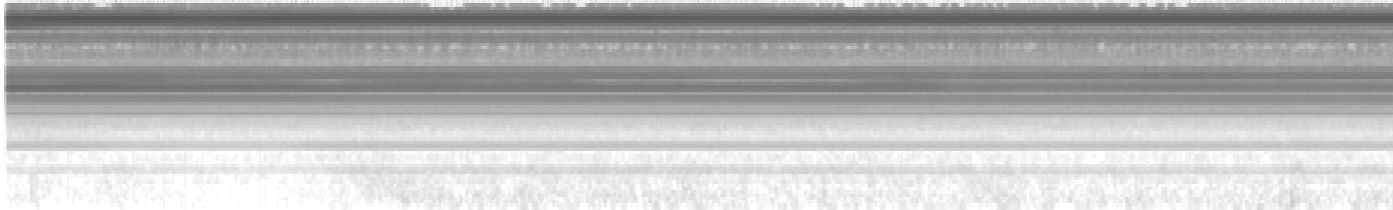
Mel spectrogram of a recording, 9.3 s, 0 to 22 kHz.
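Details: Brand-new Dell XPS 13 laptop cooling fan: thin, steady high-pitched whine with fast buzzing pulse; owner suspects a bad or missing fan bearing.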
